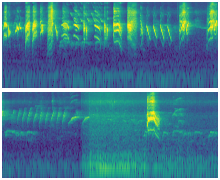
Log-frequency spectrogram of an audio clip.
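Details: Long-tailed shrike singing vigorously, a lure to set other shrikes calling: rapid scratchy notes and short whistles for six seconds, then a rushing broadband noise with a few scattered notes over it.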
